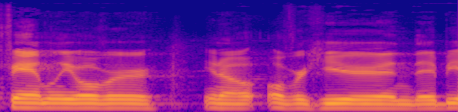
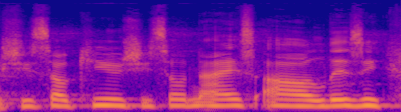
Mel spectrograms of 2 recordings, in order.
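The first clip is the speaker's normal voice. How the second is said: softer, tender she's so cute; mock doting; 3 semitones higher, 6 dB quieter than usual. Dad watching his daughter, softly doting. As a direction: coo fondly over your child.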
